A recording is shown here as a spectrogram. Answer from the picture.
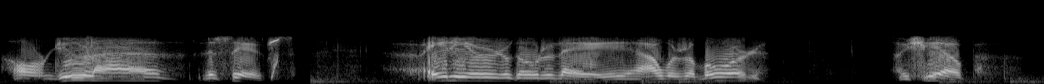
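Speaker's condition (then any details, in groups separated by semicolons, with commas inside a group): Deafness; also blind, age 99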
